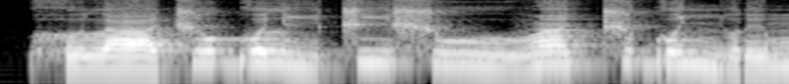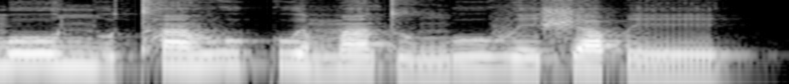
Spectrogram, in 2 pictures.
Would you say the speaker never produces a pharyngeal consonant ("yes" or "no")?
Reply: yes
